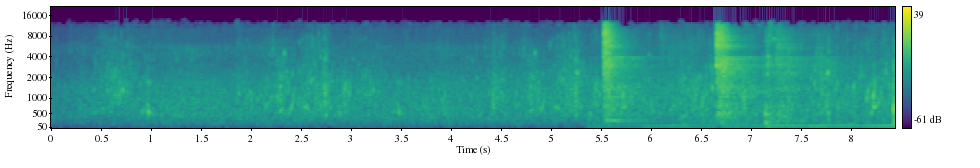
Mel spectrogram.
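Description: Water laps and splashes continuously around an Antrim Boat Club boat out on Loch Ness, near Antrim town in Ireland, then a low engine hum starts up partway through with a couple of louder splashy bursts as it moves across the water.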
